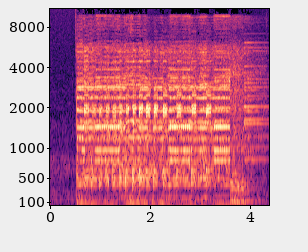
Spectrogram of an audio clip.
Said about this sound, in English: Blocking traffic, honking their horns to protest some of the strictest rules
